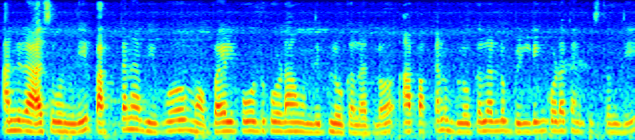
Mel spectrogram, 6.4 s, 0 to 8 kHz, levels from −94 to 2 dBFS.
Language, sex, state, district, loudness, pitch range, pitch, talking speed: Telugu, female, Andhra Pradesh, Sri Satya Sai, -21 LUFS, 180-205 Hz, 195 Hz, 190 wpm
